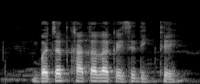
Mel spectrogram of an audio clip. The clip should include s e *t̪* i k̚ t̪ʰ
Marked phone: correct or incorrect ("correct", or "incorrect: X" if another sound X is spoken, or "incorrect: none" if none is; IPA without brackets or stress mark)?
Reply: incorrect: d̪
